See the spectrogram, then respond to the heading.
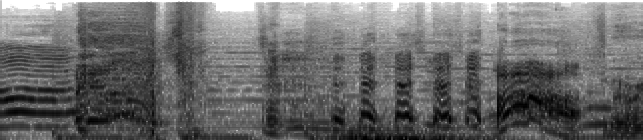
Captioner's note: Zac mimics wind zooming; Brennan yelps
